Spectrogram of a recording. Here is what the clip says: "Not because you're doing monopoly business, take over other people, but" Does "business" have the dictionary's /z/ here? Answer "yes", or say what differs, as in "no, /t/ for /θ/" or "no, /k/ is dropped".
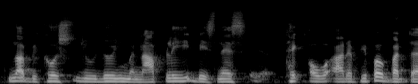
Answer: no, /s/ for /z/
